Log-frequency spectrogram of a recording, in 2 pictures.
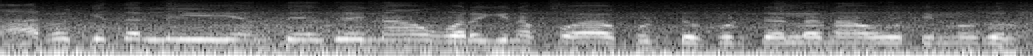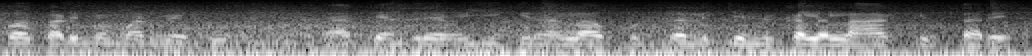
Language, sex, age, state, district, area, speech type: Kannada, male, 30-45, Karnataka, Dakshina Kannada, rural, spontaneous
